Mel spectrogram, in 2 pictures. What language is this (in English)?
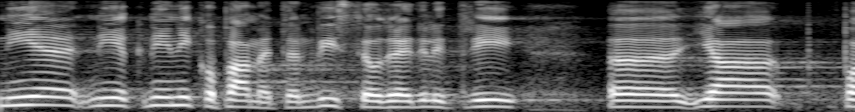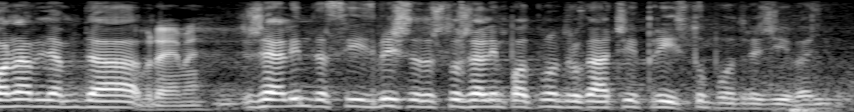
Serbian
